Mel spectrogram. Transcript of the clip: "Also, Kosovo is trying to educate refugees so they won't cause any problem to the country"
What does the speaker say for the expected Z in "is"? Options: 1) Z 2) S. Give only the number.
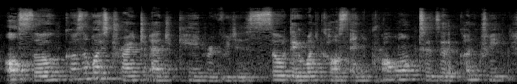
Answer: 2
